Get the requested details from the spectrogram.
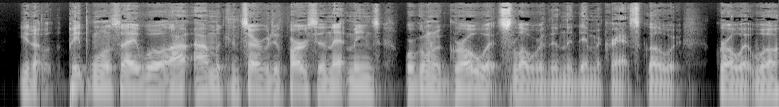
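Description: Against a quiet background, a man with a Southern US accent speaks at a moderate pace in a very deep, low pitch, with ordinary pitch variation and very even loudness. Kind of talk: casual chat. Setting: studio.

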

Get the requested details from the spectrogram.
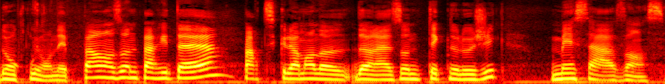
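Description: Speaking at a fairly quick pace, a woman uses lively intonation in a very deep, low pitch with vocal fry. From Haiti. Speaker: bank regional director for women entrepreneurs. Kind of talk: radio interview.

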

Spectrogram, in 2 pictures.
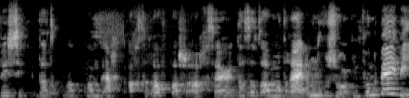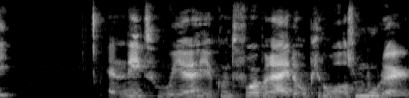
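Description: Using a plain, everyday voice, a woman talks at a moderate pace with fairly high pitch, ordinary pitch variation and big swings in loudness. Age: 40s. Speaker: freelance journalist and author. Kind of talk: casual chat.

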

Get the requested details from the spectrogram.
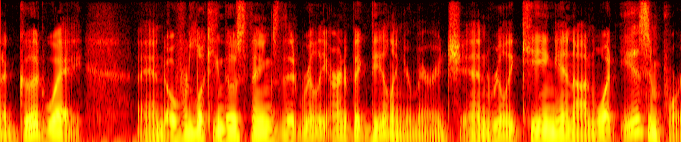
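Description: A man with a normal speaking voice talks at a moderate pace, his fairly low pitch carried by lively intonation. The recording is very clean, with a silent background. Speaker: podcast host. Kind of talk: casual chat.

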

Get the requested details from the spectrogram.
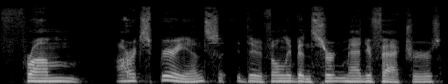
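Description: A man speaks at a moderate pace with fairly even intonation, a plain, everyday voice. The sound is dry and close, with no echo. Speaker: pharmacist. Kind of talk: radio call-in panel answering listener questions. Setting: radio studio.

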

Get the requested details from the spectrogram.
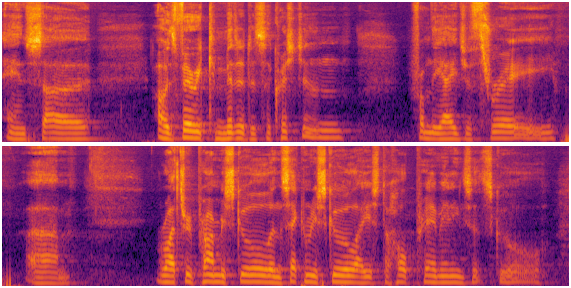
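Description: Recorded very cleanly against a silent background, a man with a dark, mellow tone and a fairly high pitch speaks at a moderate pace with fairly even intonation and long, frequent pauses. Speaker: community activist and author. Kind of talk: casual chat.

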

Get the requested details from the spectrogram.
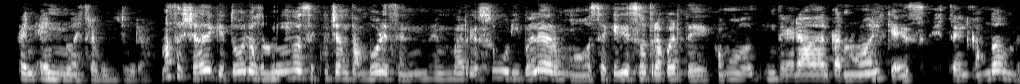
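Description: At a fairly slow pace, a woman with a Uruguayan accent speaks at a medium pitch with ordinary pitch variation. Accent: Uruguayan Spanish (rioplatense). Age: 40s. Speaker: theatre producer. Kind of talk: interview. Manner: halting, with frequent repetitions and fillers.

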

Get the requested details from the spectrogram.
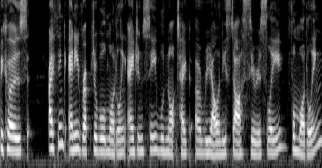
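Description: A woman speaks at a moderate pace with an Australian accent, her pitch medium and its variation ordinary. The recording is very clean, with a silent background. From Sydney, Australia. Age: 20s. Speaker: reality TV contestant. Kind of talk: casual chat. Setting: studio.

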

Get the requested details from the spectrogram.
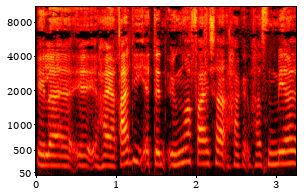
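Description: On a very clean recording with a silent background, a woman with a fairly high pitch uses an ordinary speaking voice, ordinary pitch variation and a moderate pace. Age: 40s. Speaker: podcast host. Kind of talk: studio panel discussion. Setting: studio.

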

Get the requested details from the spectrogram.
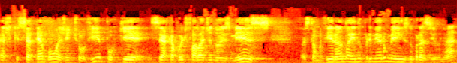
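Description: A man's high-pitched voice rushes along very fast, its pitch varying in an ordinary way. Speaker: sports journalism show host. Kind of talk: casual panel discussion. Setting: video call from home.

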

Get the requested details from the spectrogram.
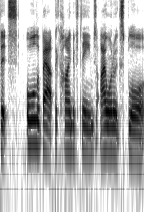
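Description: Speaking with an Australian accent, a woman uses a fairly low pitch and ordinary pitch variation at a fairly quick pace, in a dry, close sound with no echo. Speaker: performer and writer. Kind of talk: interview. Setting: radio studio.

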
